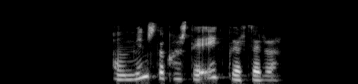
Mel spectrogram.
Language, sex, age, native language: Icelandic, female, 30-39, Icelandic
